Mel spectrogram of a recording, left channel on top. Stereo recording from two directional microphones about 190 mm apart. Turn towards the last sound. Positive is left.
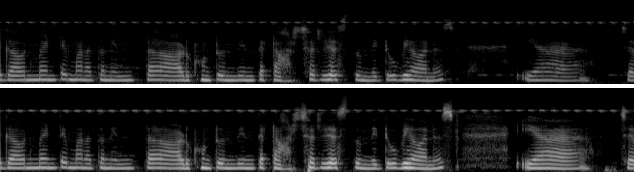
turn(degrees=-50)  # may be behind; listen again after turning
